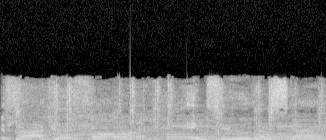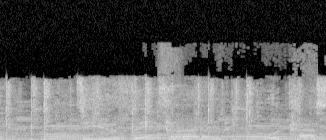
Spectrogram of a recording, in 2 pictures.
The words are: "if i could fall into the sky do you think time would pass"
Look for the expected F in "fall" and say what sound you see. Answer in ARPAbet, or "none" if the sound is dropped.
F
